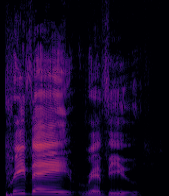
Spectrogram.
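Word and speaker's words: Privé Revaux: It's Privé Revue. So spell that. – P-R-I-V-E, Privé. And then R-E-V-A-U-X.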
